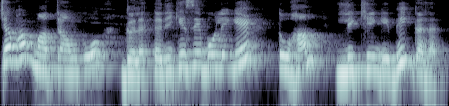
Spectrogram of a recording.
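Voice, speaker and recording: A woman teacher takes young children through a grammar lesson at an unhurried pace. Her pitch rises and falls a great deal as she stresses each word she reads out. The room around her gives back a clear echo. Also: darkish tone. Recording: echoey room.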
